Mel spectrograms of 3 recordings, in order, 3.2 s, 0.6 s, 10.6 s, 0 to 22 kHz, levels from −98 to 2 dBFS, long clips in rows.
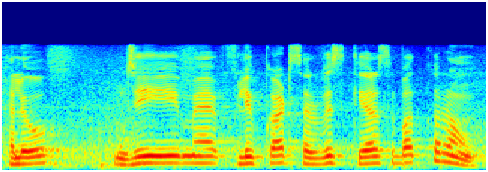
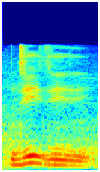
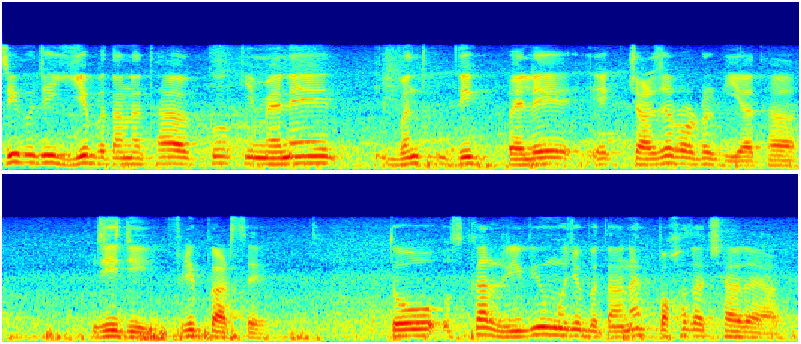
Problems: constant background noise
